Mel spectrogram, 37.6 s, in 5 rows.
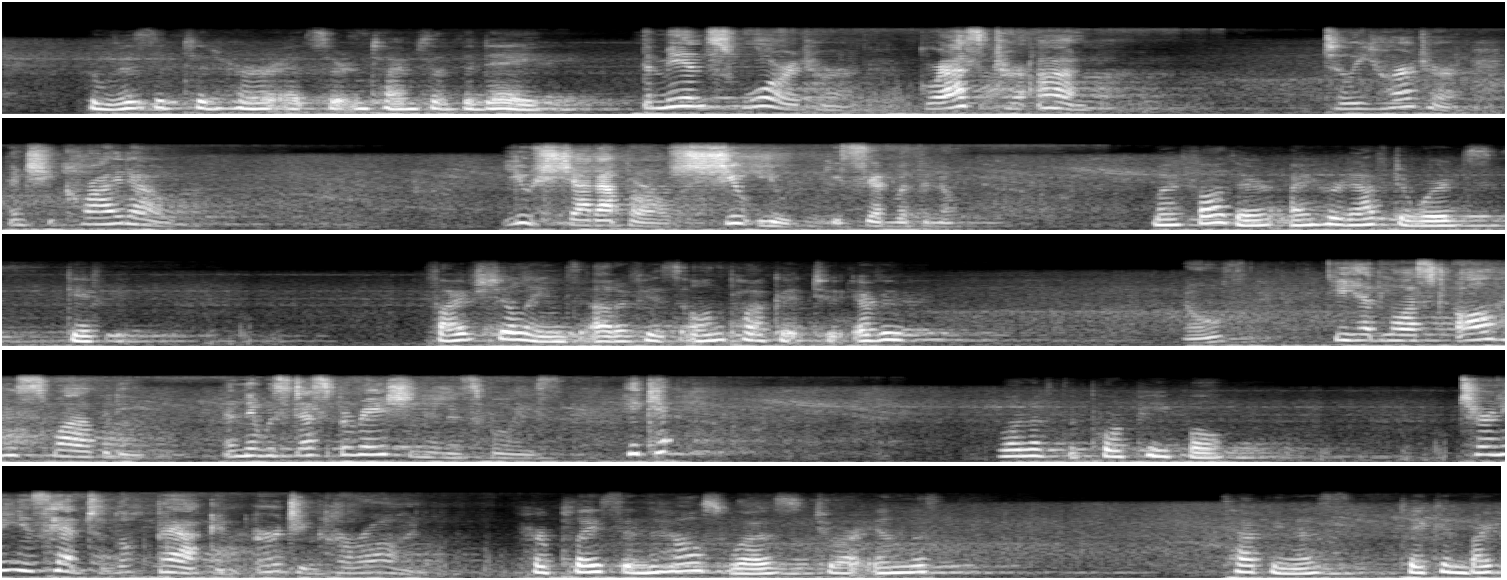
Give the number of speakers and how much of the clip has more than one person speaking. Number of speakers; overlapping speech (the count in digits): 2, no overlap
